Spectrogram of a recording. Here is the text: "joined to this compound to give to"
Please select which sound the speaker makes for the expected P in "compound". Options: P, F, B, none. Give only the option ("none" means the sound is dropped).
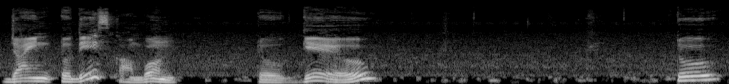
B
